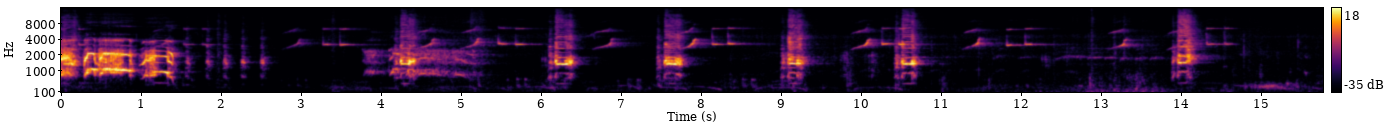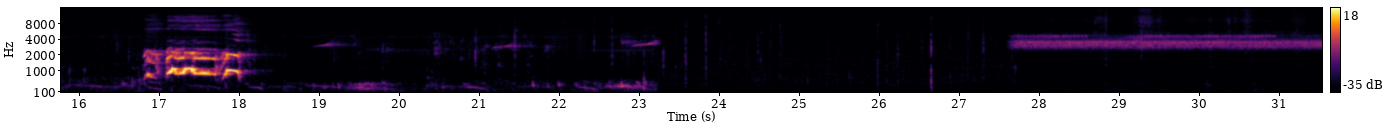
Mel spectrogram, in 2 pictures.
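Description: A rooster crowing three times, with sharp bird calls repeating about every second and a half between the crows and small rising chirps of other birds. Near the end a steady, high-pitched insect drone sets in.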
